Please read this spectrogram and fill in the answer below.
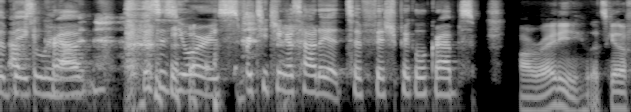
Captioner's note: laughs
